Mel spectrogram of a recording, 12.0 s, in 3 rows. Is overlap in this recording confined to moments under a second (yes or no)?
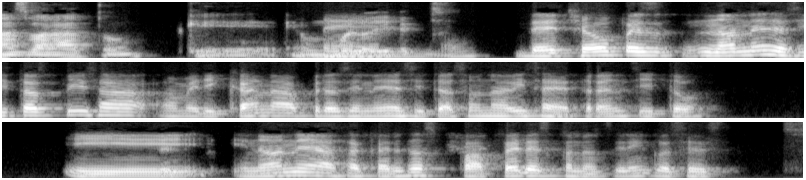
yes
